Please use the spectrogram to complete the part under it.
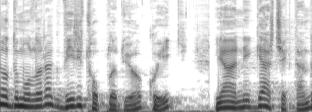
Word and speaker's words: Kwik: Sınırlar varsa senin için diyor, quick, quick, bir şekilde bu soyisim de K-W-I-K Quick diye okunuyor herhalde.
